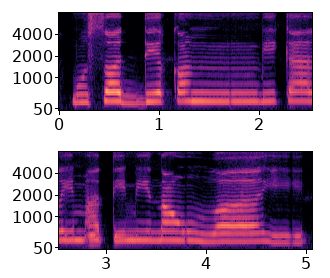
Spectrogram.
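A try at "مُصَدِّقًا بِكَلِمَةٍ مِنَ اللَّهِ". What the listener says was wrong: Musaddiqam bi kalimatim. Ada mim bertasdidnya. Ditahan dulu. Musaddiqam bi kalimatim minallah.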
